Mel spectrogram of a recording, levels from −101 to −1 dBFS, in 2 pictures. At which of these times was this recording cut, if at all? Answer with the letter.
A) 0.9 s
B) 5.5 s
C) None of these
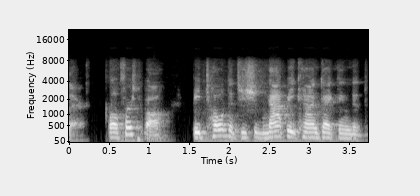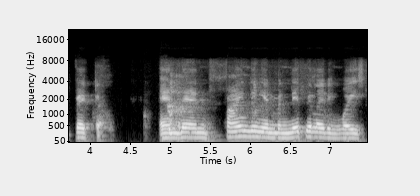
C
